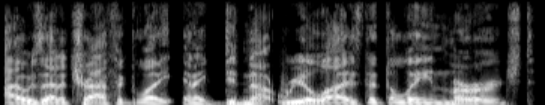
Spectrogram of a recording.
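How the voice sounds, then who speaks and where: A man hosting a podcast in casual interview chat, joking and telling quick stories. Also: mid-range voice, no room sound, clean studio sound. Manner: chatty, joking, quick storyteller. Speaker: podcast host.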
